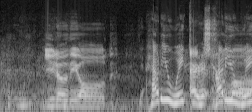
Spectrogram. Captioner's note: laughing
